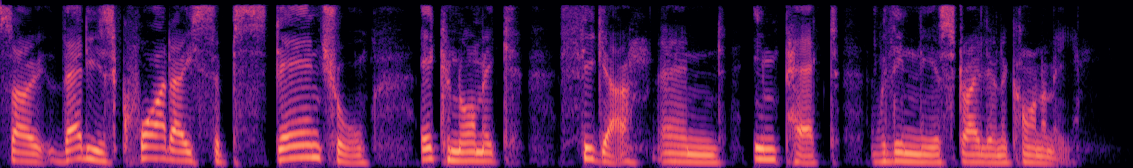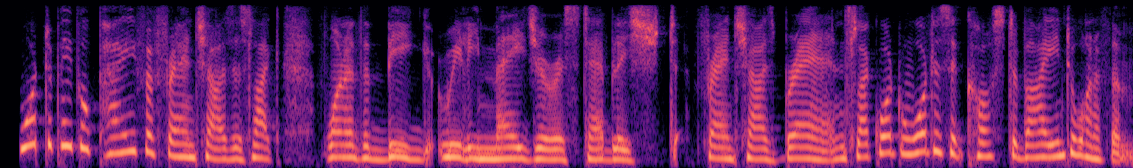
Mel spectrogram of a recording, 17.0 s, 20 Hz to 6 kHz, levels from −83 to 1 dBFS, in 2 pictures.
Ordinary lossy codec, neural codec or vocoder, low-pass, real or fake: MP3, 48 kbps; none; 5.4 kHz; real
